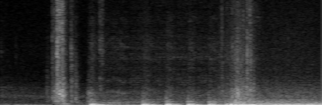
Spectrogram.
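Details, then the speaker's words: Chevy Cobalt SS supercharged with a new unprogrammed key, clutch pressed after the security relearn wait: a few short cranking bursts, catches at about one second and settles to steady even idle; normal start. "She runs. Oh! Oh! She runs. She runs."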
